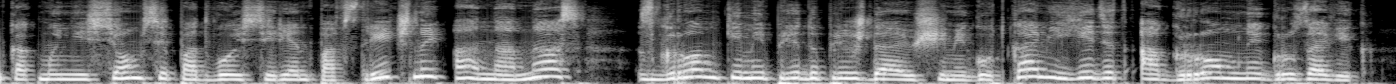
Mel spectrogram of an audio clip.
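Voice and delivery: usual speaking voice

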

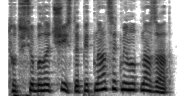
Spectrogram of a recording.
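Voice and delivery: high-pitched, indignant dismay; appalled outcry. A narrator's reading. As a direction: cry out high in horror at the mess. Horrified maid finds the mess. (возмущённый вопль ужаса, высоким голосом)

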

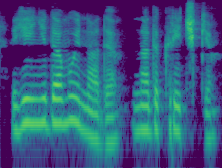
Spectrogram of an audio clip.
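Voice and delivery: plain reading voice

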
